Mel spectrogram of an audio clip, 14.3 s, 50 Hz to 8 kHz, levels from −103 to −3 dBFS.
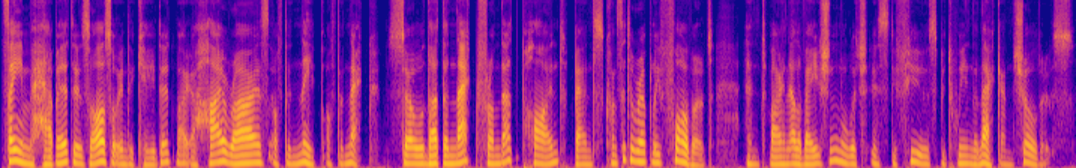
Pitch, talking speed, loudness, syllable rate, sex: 140 Hz, 160 wpm, -22 LUFS, 4.1 syllables/s, male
